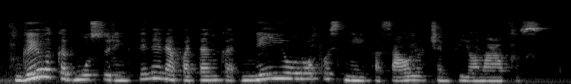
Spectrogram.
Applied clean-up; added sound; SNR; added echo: none; none; none; none.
